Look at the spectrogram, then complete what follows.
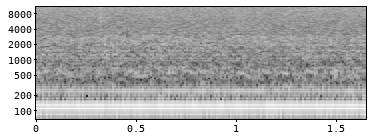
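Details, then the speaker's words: Canadian Admiral J104X/J105X console tube receiver at full power after dim-bulb testing: steady low hum on both channels, possibly due to the test setup; suspected 7-megohm resistors differing from schematic, and signs of oscillation seen. "both channels humming but probably because of the way things are set up here"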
